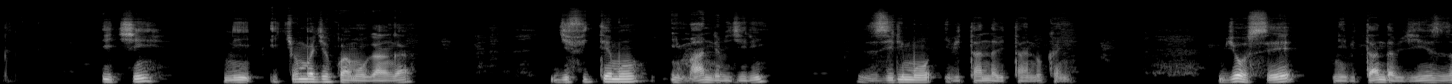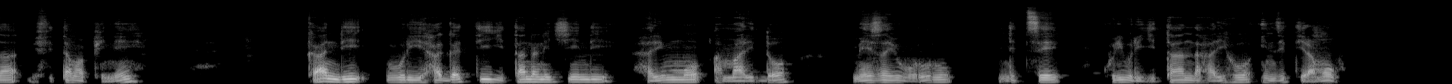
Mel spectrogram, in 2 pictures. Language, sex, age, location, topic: Kinyarwanda, male, 25-35, Huye, health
